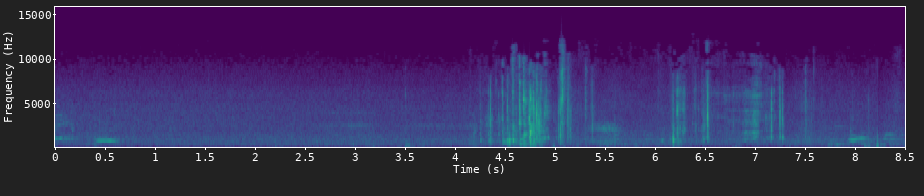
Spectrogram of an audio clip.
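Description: Handling noise as a handheld multimeter and its test leads are picked up and moved: a scuffing rustle about halfway through, then several sharp plastic clicks.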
